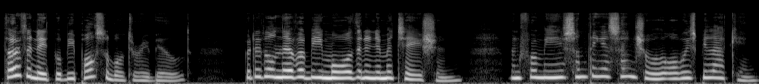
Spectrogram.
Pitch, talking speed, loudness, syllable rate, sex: 275 Hz, 195 wpm, -15 LUFS, 6.1 syllables/s, female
